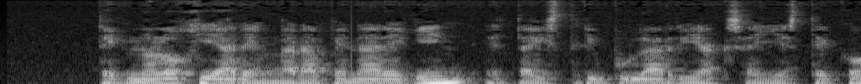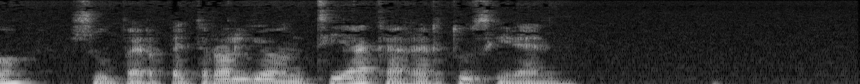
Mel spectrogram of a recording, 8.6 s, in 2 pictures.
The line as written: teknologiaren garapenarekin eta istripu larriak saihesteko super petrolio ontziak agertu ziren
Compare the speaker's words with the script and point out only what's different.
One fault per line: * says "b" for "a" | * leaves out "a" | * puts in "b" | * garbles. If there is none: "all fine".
all fine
